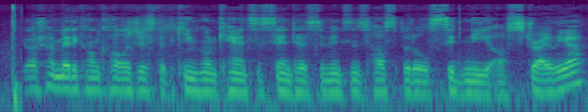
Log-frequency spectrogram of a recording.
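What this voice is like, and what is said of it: Australian accent. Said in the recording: “By the accent, I think that's probably right.”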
